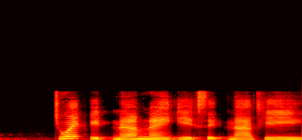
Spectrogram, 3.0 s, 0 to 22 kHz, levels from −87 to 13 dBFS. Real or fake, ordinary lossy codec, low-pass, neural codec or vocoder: fake; none; none; codec, 16 kHz, 1 kbps, FunCodec, trained on Chinese and English, 50 frames a second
